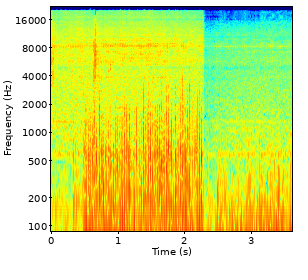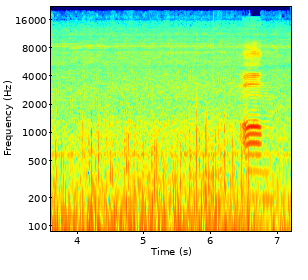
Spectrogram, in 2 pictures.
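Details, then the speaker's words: 2022 Trane XR14 3.5-ton heat pump outdoor unit in cool mode, self-started, camera on unit: steady low rumble and fan whoosh settling to an even drone; running normally, lines already cold and sweating. "Wow, this is looking great. Sounds really nice."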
